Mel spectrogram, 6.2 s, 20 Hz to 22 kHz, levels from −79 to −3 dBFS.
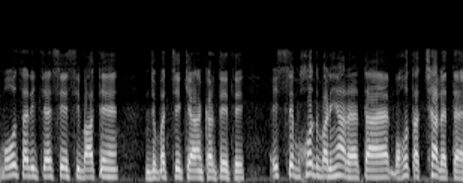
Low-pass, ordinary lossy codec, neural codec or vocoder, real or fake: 7.2 kHz; Opus, 64 kbps; none; real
